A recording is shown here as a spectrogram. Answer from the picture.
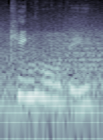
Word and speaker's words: Cynghordy: It's actually Cynghordy. Cynghordy? Yeah. The king of the hordes. Cynghordy. That's just the phonetic way that they've written it.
